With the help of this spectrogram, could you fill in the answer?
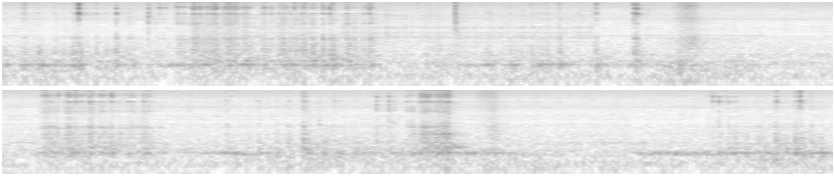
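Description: A steel nib in a wooden holder scratches across a flat white gridded paper sheet while writing cursive letters. Quiet, dry scratching strokes come in bursts with bright, crisp peaks over a faint steady tone. The strokes fade in and out between pauses.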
